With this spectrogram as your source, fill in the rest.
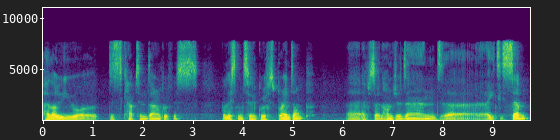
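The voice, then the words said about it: Airline pilot announcement voice. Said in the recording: “talk like a pilot.”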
